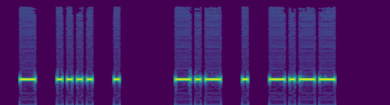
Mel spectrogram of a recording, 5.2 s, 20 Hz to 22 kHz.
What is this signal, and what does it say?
Morse code, heard as a keyed tone, about 18 wpm, spaced as for 15 wpm, 1000 Hz. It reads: THE KEY
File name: qotdfiles / 15wpm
